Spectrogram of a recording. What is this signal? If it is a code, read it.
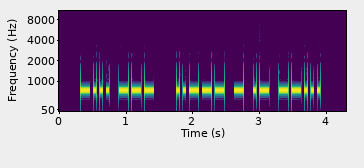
Morse code, heard as a keyed tone, about 25 wpm, 700 Hz. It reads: BO 2TA7
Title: CWT Exchange 25wpm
